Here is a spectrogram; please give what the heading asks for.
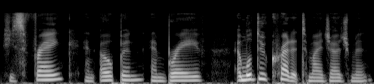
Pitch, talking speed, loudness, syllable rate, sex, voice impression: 185 Hz, 210 wpm, -20 LUFS, 5.2 syllables/s, female, feminine, adult-like, slightly fluent, slightly intellectual, slightly sweet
